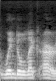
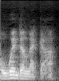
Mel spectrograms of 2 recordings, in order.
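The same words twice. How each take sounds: First: "windowlicker" with a full final R; tourist's pronunciation. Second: "windowlicker" ending in an open "ah", no R; New York pronunciation. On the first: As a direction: say "windowlicker" carefully, ending in "-er". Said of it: "they're gonna know you're a tourist". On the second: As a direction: say "windowlicker" as "winda-licka". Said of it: "Not windowlicker". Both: Retold or imitated.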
